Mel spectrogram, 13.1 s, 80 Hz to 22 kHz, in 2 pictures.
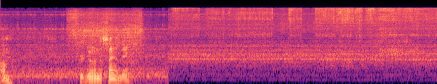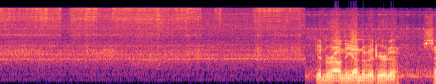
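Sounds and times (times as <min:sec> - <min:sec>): wood lathe motor hum: 0:00.0 - 0:13.0
sandpaper hissing on spinning wood: 0:01.0 - 0:11.2.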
